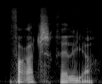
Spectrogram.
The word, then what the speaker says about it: Kvaratskhelia: Comme ça, 2,15, le but de Khvisha Kvaratskhelia. Comme ça que ça doit se prononcer.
